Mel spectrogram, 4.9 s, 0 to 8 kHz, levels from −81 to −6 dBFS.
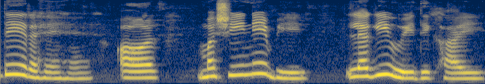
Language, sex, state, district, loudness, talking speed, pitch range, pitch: Hindi, female, Bihar, West Champaran, -14 LUFS, 125 wpm, 210-290 Hz, 235 Hz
